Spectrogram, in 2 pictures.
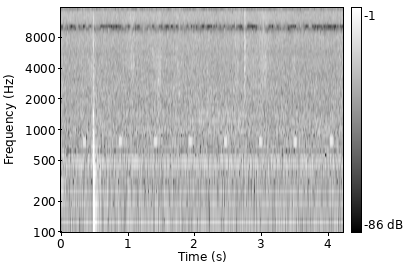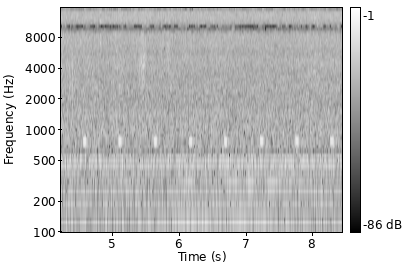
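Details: Honey bees at a village site in India where natural honey is being collected, giving a steady low droning hum that holds evenly throughout, with one sharp click near the start.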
